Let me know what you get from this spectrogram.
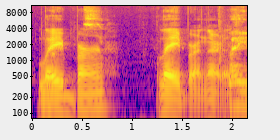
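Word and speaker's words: Leyburn: Leburn was where where we had the resort. Where we had the uh Oh, yeah. How do I spell that? Like layburn.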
